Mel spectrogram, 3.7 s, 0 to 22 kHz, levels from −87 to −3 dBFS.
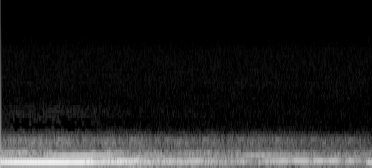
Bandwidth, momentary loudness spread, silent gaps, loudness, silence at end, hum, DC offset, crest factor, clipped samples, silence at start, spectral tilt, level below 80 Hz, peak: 0.8 kHz; 21 LU; none; -16 LUFS; 0 s; none; under 0.1%; 12 dB; under 0.1%; 0 s; -13.5 dB/octave; -52 dBFS; -6 dBFS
